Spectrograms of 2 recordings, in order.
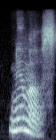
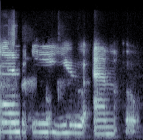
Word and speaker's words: Pneumos: Neumos. One more time for dyslexia guy. P-N-E-U-M-O-S, like pneumonia.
